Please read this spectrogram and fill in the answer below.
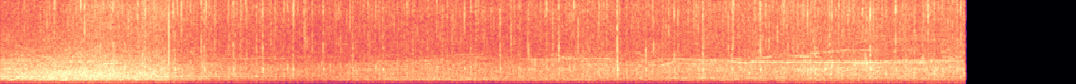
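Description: Arena crowd applauding, loudest in the first two seconds and then steady, with some voices over the clapping; it cuts off suddenly near the end.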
